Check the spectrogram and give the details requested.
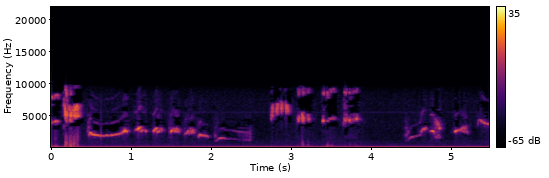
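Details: Oriental magpie-robin (kacer) song: a loud sharp opening note, then a series of repeated whistled notes stepping downward, a brief pause, and high thin squeaky notes with short slurred whistles.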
